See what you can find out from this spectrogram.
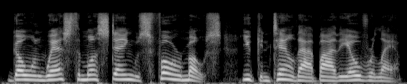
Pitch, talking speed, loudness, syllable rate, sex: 195 Hz, 190 wpm, -16 LUFS, 4.9 syllables/s, female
